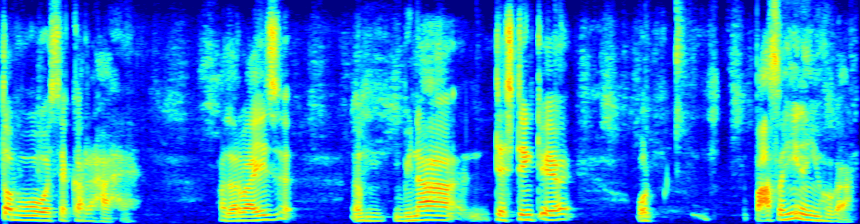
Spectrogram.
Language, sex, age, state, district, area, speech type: Hindi, male, 45-60, Uttar Pradesh, Ghazipur, rural, spontaneous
